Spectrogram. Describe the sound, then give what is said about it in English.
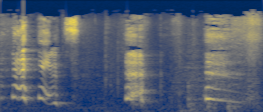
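Two loud sneezes, each an abrupt burst with a voiced, breathy tail, separated by a short pause with a few quiet sounds between them. “Gesundheit. Gesundheit zwei.”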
